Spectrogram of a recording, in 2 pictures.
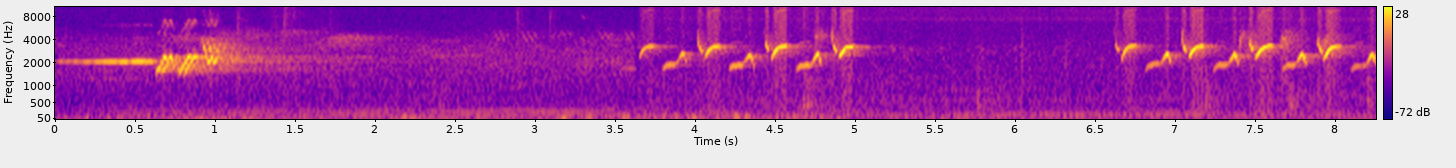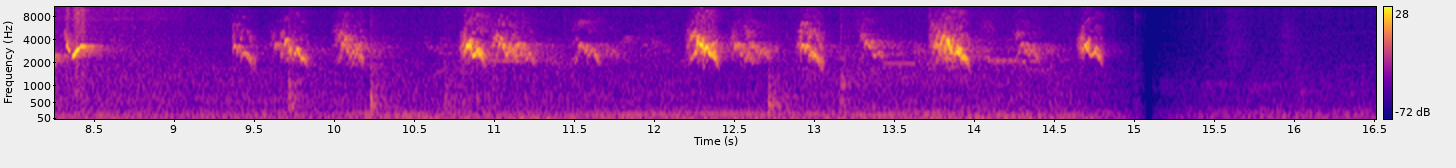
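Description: Birds chirping, with runs of quick high rising chirps, then a string of short, sharp falling notes. The calls cut off suddenly near the end.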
